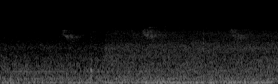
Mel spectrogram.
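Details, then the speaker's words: Mitsubishi MSSG13VC split air conditioner indoor unit, which flashed 3 times with a dead fan motor after cleaning, test-run after fitting a new fan motor: quiet steady whoosh with even low hum, no knocks or scraping; normal fan running. "ก็ตอนนี้มันทำงานแล้วนะครับมันมีลมออกมาแล้วนะครับ"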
